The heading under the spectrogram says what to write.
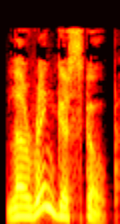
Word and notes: laryngoscope: British English

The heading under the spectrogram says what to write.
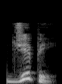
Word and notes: gippy: British English

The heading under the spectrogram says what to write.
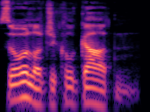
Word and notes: zoological garden: British English

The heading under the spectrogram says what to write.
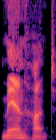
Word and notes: manhunt: American English

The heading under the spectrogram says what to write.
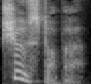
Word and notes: showstopper: British English

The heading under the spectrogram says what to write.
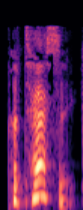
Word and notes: potassic: British English

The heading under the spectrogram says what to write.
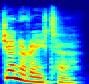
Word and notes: generator: British English

